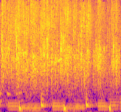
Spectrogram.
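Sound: applause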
